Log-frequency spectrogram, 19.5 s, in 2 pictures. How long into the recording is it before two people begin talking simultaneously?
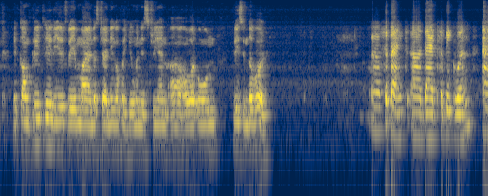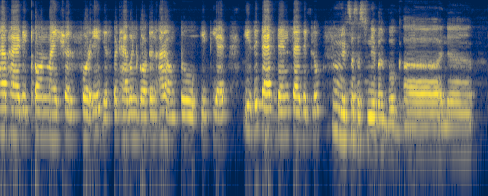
none

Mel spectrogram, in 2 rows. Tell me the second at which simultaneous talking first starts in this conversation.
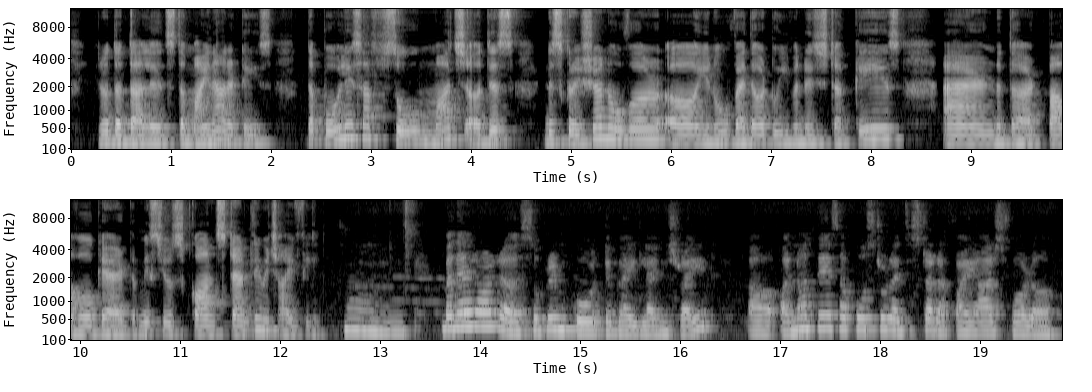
none

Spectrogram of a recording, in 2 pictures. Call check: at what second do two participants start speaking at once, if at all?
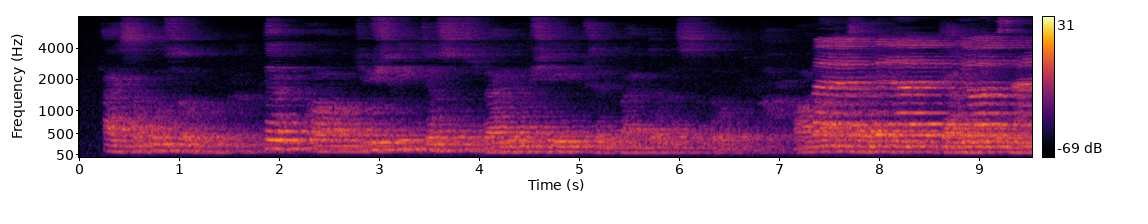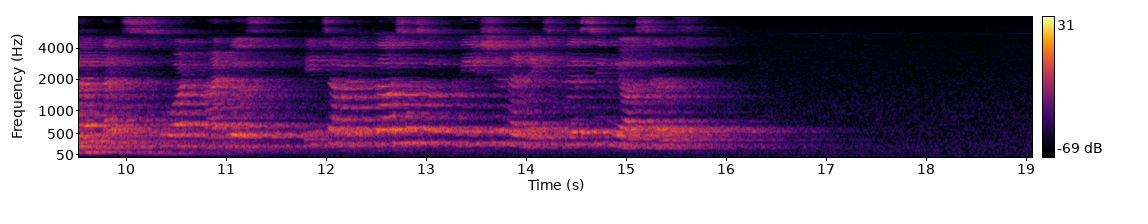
7 s

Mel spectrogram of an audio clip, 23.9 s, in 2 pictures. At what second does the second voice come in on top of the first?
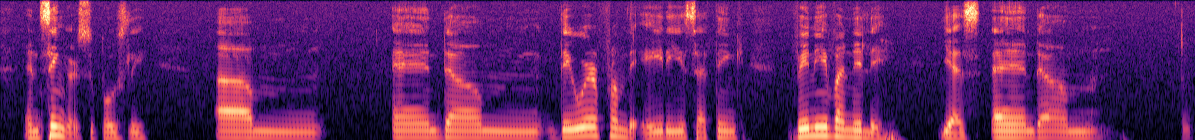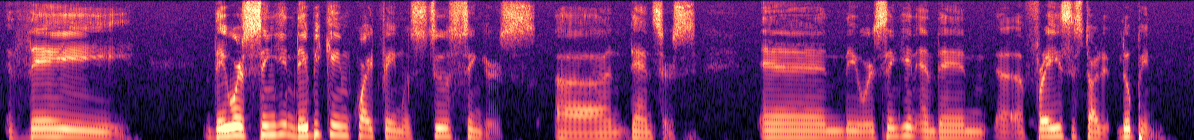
none

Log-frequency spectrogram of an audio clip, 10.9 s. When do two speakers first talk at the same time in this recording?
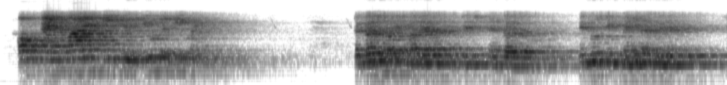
none

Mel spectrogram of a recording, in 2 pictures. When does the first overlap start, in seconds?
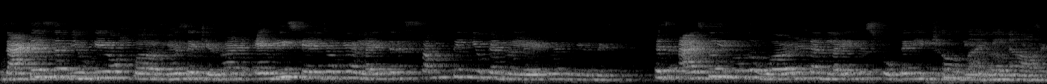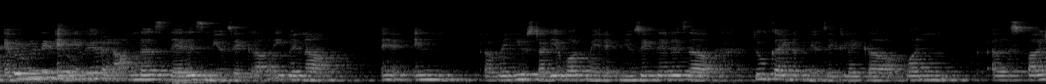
9 s

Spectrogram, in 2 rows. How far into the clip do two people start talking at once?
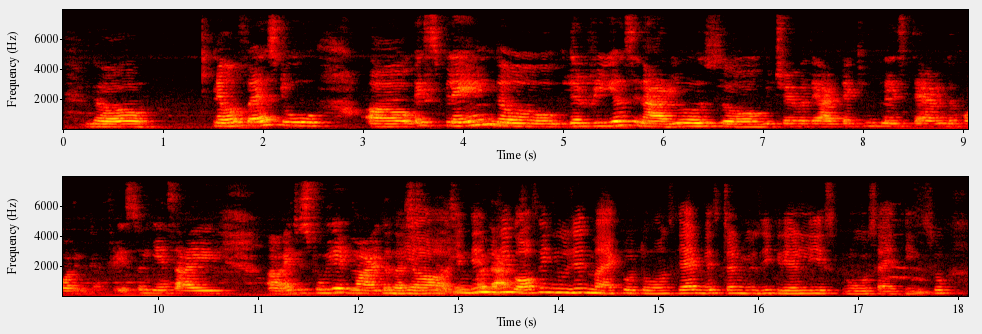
12 s

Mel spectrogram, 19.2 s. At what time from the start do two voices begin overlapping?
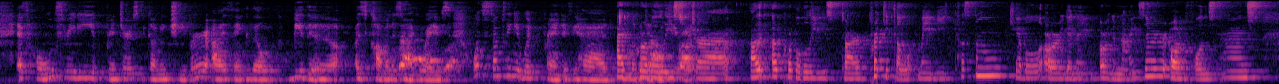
9 s

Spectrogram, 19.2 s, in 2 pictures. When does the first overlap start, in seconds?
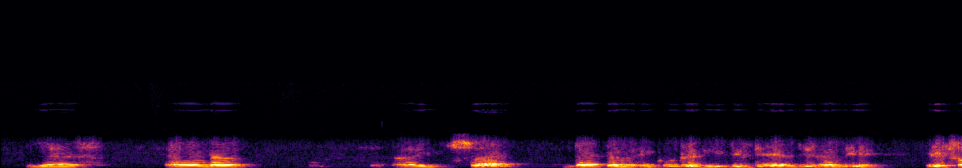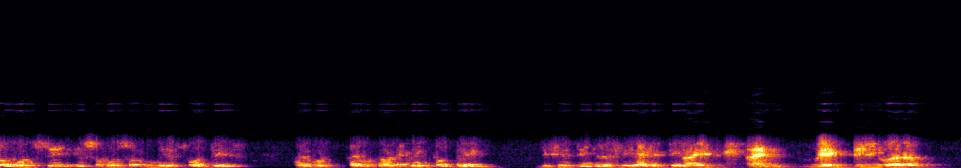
none

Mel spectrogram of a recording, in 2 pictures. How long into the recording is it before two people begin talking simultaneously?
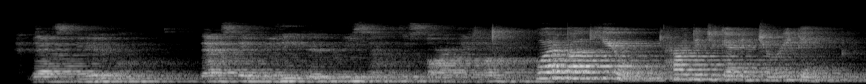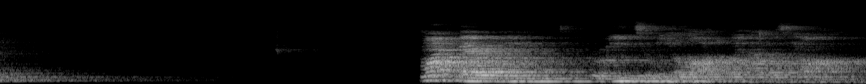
none

